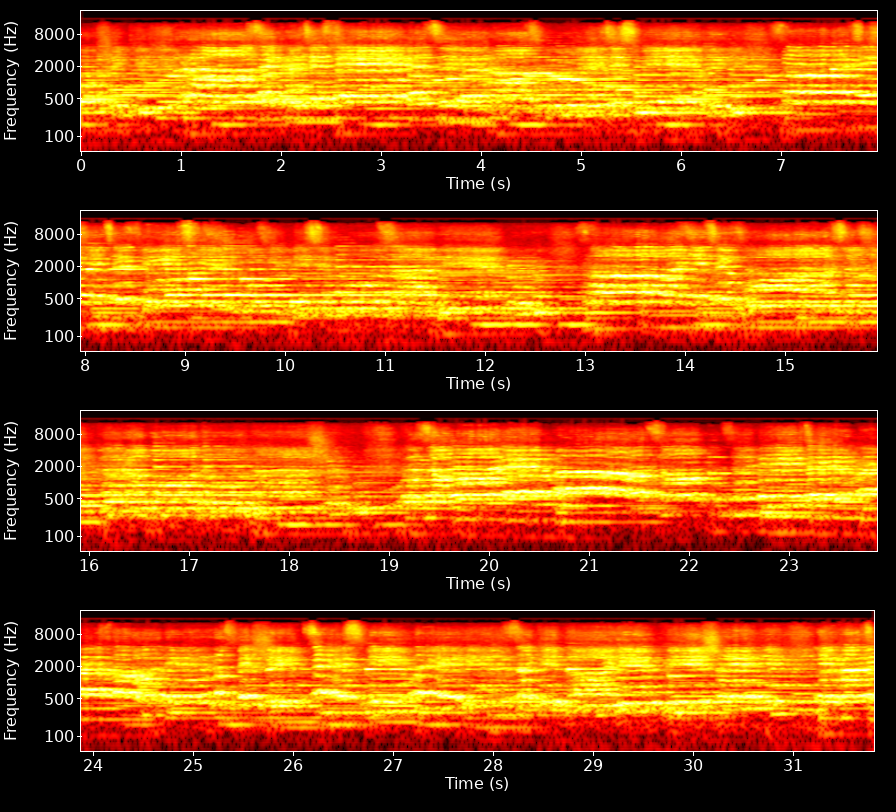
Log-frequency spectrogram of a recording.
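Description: A children's choir singing a piece in several parts, continuously.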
